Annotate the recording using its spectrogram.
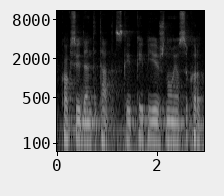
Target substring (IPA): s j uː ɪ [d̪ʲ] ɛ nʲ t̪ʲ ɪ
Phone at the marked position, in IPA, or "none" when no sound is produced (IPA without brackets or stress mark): d̪ʲ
